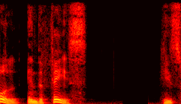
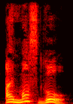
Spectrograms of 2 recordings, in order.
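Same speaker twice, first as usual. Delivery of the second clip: put-on higher, louder cry of a young deer; urgent cry; 9 semitones higher, 4 dB louder than usual. A narrator's reading. Bambi crying out to the old stag, higher and urgent. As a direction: burst out, unable to wait. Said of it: "cried Bambi".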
